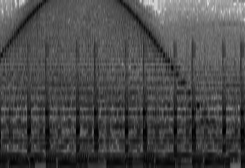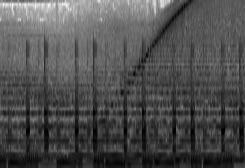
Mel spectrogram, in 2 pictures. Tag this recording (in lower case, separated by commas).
synthesizer, music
